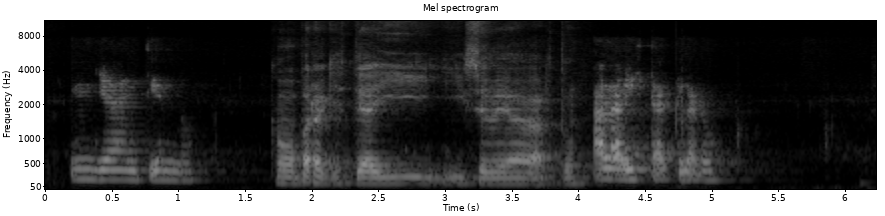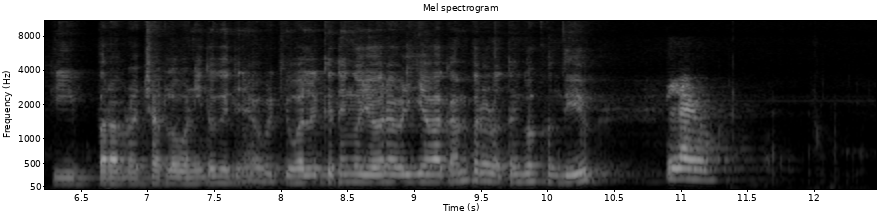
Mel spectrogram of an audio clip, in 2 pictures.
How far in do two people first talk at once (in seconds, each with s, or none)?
none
